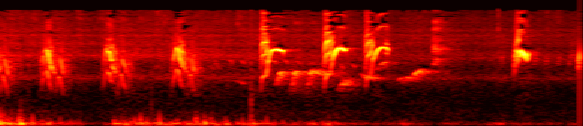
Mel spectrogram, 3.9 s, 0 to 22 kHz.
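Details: Sunbird known locally as hút mật 5 màu, singing competitively: a jumble of high sliding whistles and short chips, partly masked by a steady low rumble throughout.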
